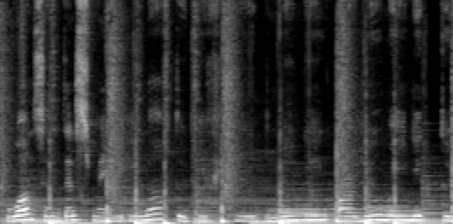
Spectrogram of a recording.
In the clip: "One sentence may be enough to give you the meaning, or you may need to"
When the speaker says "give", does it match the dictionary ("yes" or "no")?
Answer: no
